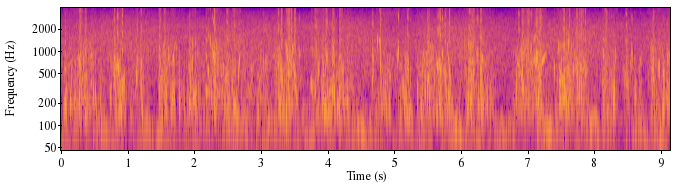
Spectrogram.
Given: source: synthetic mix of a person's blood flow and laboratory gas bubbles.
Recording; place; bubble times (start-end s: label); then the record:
Doppler ultrasound of blood flow; precordium
0.00-0.64 s: bubbles
0.71-1.35 s: bubbles
1.44-2.12 s: bubbles
2.15-2.72 s: bubbles
2.92-3.61 s: bubbles
3.73-4.35 s: bubbles
4.64-5.27 s: bubbles
5.31-5.91 s: bubbles
6.02-6.52 s: bubbles
6.71-7.30 s: bubbles
7.36-7.93 s: bubbles
8.10-8.38 s: bubbles
8.42-8.75 s: bubbles
8.79-9.15 s: bubbles
From the record:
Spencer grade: 4 (maximum detectable bubble signal sounding continuously throughout systole and diastole of every cardiac period, and overriding the amplitude of the normal cardiac signals); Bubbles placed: anywhere in the cardiac cycle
